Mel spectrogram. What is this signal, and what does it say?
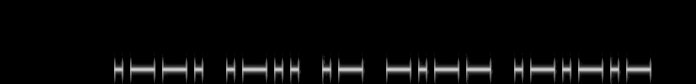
Morse code, heard as a keyed tone, about 15 wpm, 700 Hz. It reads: PLAY.
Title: 3x Word-Spacing - Sentences from Top 200 Words - 15wpm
